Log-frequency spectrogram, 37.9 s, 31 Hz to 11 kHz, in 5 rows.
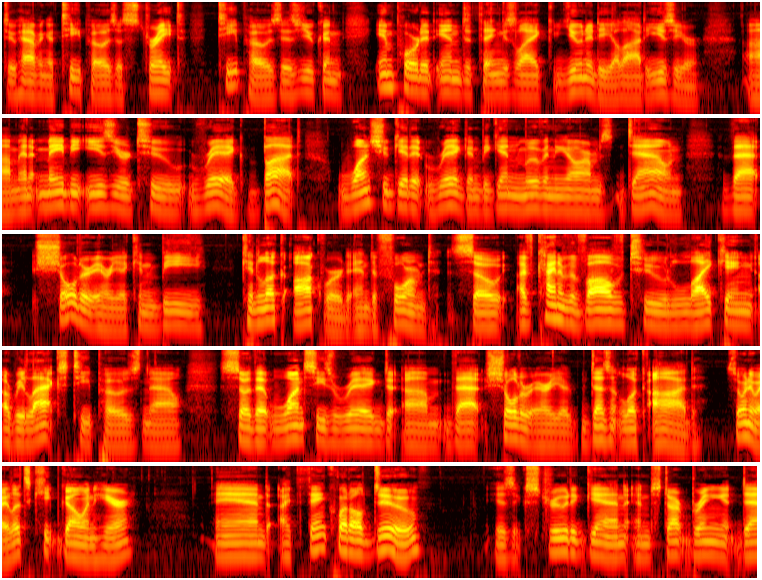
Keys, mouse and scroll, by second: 30.2-30.8 scroll up 3, 30.7 shift+middle click, 31.3-31.7 scroll up 1, 31.7 shift+middle click, 32.6 middle click, 34.6 KP_1, 35.5 e.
